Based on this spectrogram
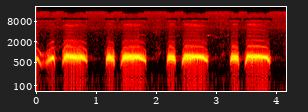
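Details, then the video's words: Lure spotted dove from Ninh Thuận calling in steady rhythm: four low two-part coos, a short note then a longer level hoot, roughly one per second against silence. "Cu gáy Ninh Thuận"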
